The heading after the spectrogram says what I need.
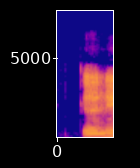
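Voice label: "kenit", Malay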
